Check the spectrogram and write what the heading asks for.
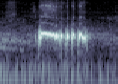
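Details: Zebra dove calling as a lure to make other zebra doves answer: one drawn-out cooing note followed by four rapid staccato coos, all mid-pitched, in a single short phrase against a quiet background.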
